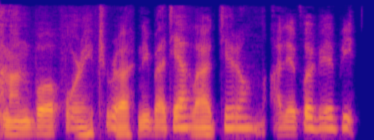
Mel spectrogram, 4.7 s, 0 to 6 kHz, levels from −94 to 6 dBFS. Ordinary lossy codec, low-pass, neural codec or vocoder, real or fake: MP3, 48 kbps; 5.4 kHz; codec, 16 kHz, 0.5 kbps, X-Codec, WavLM features, trained on Multilingual LibriSpeech; fake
